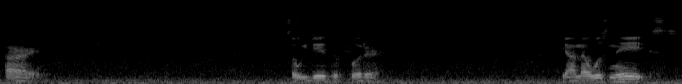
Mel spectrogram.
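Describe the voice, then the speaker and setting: A man's voice: low voice, takes it slowly, warm tone, a little hiss or hum, low-quality recording. An American man in his thirties chatting casually on a live stream, informally thinking aloud as he works. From United States. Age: 30s. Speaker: live streamer learning web development.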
